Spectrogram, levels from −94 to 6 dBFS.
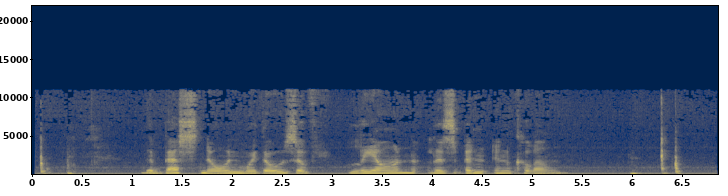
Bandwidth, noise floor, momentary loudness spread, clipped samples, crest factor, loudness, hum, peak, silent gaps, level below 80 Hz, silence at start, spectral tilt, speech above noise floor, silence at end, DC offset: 11.5 kHz; -42 dBFS; 13 LU; under 0.1%; 18 dB; -21 LUFS; none; -2 dBFS; none; -44 dBFS; 0.05 s; -5.5 dB/octave; 22 dB; 0 s; under 0.1%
